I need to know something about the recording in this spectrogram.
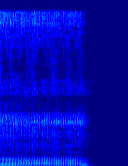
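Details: Sleeping puppy snoring indoors: a single long, low, buzzy harmonic breath lasting about a second, then quiet.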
